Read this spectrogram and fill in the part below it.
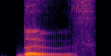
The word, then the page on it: booth: British English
